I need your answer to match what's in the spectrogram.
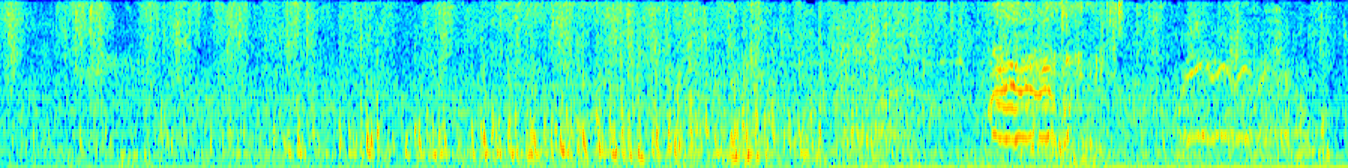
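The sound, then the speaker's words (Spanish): A horse whinnies loudly near the end, with a second, shorter neigh after it, over a steady, busy clatter of hooves clip-clopping along with some background rumble. “Doctor, los caballos me provocan angustia cuando pienso que las pobres bestias tienen que ir a pie.”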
